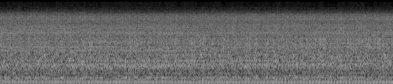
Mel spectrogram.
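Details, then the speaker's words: 2003 Pontiac Grand Am with a misfire traced to an injector issue, first start after the repair and reassembly of the power steering pump and cruise module: steady, even idle with no stumble; running smoothly, much better than before. "Alright, let's start it up. Huh, sounds better already. Wow. I want to know how that even happened. Oh, much better."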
